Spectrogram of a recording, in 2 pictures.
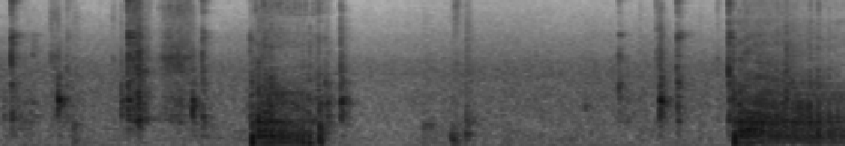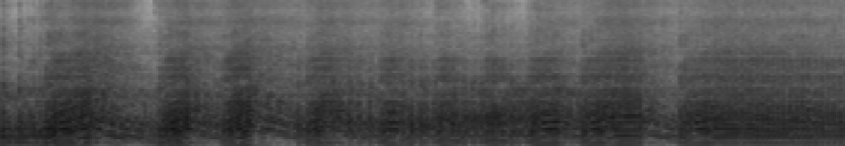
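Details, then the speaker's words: Older Poulan Wood Shark chainsaw: sharp starter pulls, then it catches and surges unevenly, fuel-starved; runs only on choke, which siphons fuel through the venturi, backing the jet out does nothing, owner suspects it needs a carb kit. "what it's doing is when you choke one that way and it gets enough of a suction it can actually Sion fuel through the vuy um from the tank believe it or not"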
